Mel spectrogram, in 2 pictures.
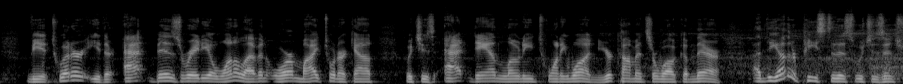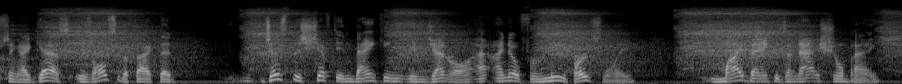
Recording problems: machinery noise; loud; throughout; 5 dB below the speech

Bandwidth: 15.5 kHz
